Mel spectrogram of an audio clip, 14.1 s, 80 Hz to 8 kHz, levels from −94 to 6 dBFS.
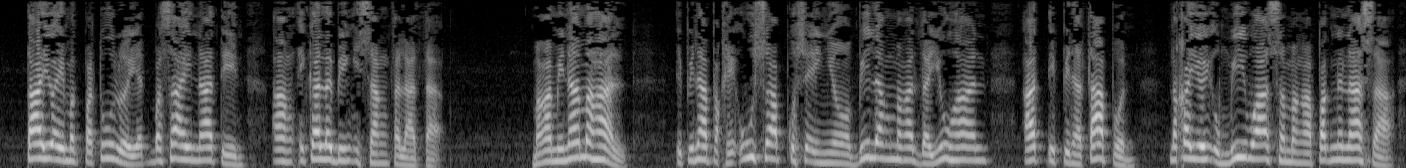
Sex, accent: male, native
